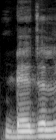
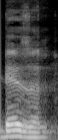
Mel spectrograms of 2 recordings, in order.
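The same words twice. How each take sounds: First: डेजल said with a hard j, "DEJ-al"; wrong pronunciation. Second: डेजल with a buzzing z, "DEZ-al"; correct pronunciation. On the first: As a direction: put a j where the z belongs in डेजल. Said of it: "डेजल नहीं". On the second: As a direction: model the z sound in डेजल. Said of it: "pronunciation पे ध्यान दीजिए". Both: Shown as a demonstration.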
